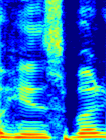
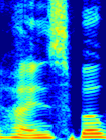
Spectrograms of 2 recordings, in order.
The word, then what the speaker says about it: Hinsberg: बार देख लेते हैं इसको हिंसबर्ग या फिर हाइंस बर्ग बोलते हैं पर जनरली हम लोग हाइंस बर्ग प्रोनाउंस करेंगे और एक हाइजनबर्ग भी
